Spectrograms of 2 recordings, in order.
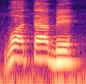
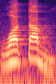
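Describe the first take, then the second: First: The final b is released with a bouncing echo. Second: The final b is cut short without echo. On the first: The speaker calls it right. "বা হচ্ছে কলকলার শব্দ" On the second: The speaker calls it wrong. "এখানে যদি কেউ বলে ওয়াতাব তাহলে আপনাদের নামাজ নষ্ট হয়ে যাবে"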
